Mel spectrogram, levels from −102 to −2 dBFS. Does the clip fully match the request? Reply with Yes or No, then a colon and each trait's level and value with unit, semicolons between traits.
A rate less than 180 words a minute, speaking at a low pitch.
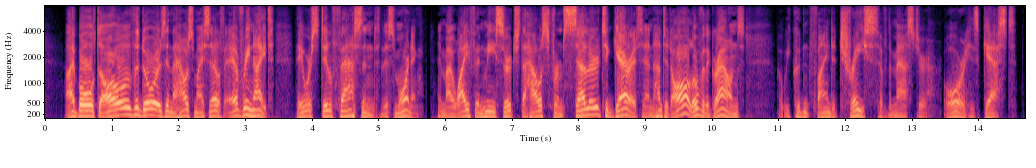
No: average, 185 wpm; low, 130 Hz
